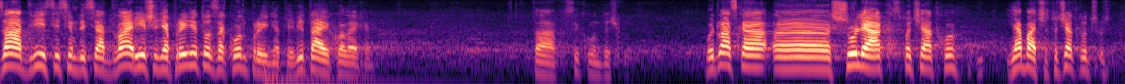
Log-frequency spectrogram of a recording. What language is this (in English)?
Ukrainian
